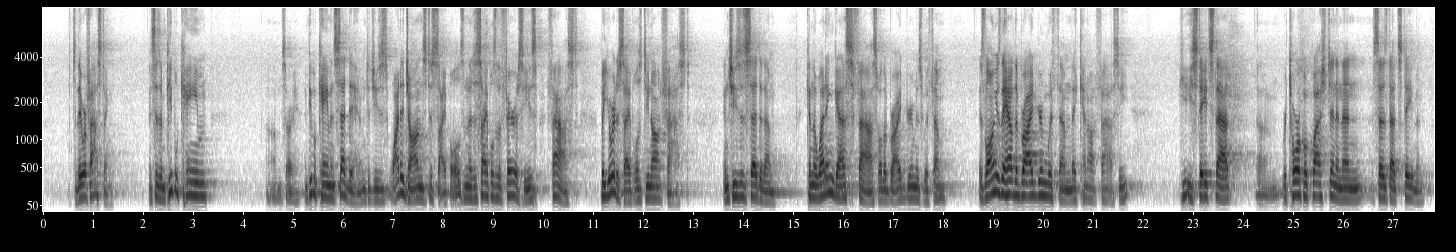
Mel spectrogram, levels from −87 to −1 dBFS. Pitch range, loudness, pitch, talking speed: 115-150 Hz, -21 LUFS, 135 Hz, 170 wpm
